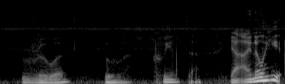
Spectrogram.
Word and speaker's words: Ruadh: pronunciation of of course my name is pronounced ruila ruila yeah I know he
